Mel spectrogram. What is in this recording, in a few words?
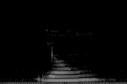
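"yong", chinese pinyin, second tone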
